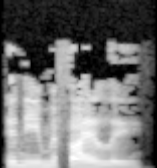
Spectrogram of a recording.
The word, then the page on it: anemophily: British English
